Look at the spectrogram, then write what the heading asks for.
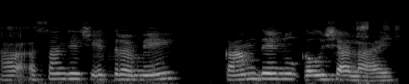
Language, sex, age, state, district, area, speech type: Sindhi, female, 60+, Gujarat, Kutch, urban, spontaneous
